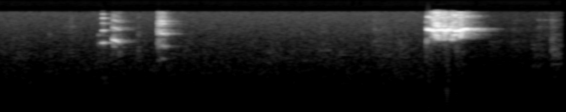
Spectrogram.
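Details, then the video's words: Rosy-faced lovebird chirping: two short, sharp, high chirps close together, then a pause and a longer, louder harsh chirp; quiet background. "Lovebird Chirping Sounds"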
